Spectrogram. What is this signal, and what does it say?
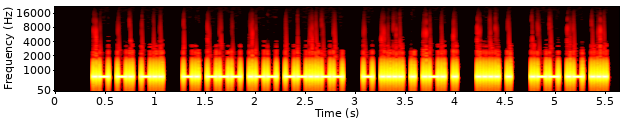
Morse code, heard as a keyed tone, about 40 wpm, 700 Hz. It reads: AND NOW, THERE HE WAS
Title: Sentences from Top 1500 Words 40wpm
